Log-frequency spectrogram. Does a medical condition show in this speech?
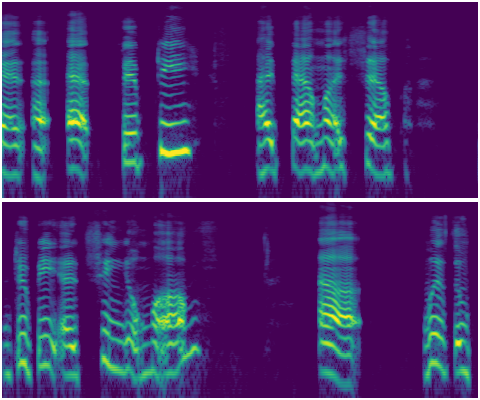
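Yes: cerebral palsy; from birth.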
